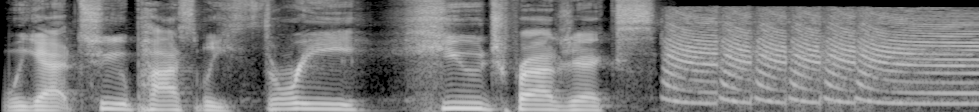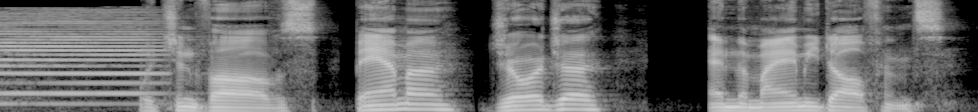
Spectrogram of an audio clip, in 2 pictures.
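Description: Man, podcast host, casual upbeat patter, middle-aged, mid pitch. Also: takes it slowly, long pauses, fairly bright tone, soft background music.

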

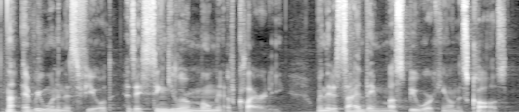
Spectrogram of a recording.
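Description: A man hosting a podcast, reading scripted narration in a steady, even way. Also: low voice, fast talker, loud music behind the voice. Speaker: podcast host.

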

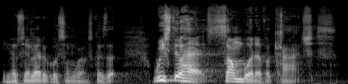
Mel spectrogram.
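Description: A middle-aged American man, a guest in an interview, tells his story in a casual, streetwise way, repeating phrases and often saying "you know what I'm saying." His low voice is sing-song and very fast, a little mellow and slightly rough.

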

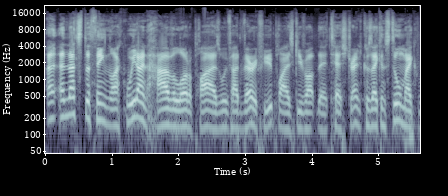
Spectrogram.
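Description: A man's voice: on the high side, brisk, pushed and bright. A man with an Australian accent co-hosting a sports radio show, casually analysing the game on a close mic. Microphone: close studio broadcast microphone.

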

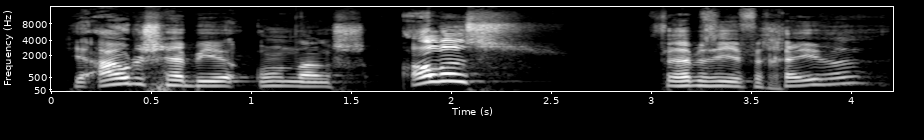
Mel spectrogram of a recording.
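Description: A man with a fairly high voice delivers reaction commentary. He is blunt and openly disbelieving, swears freely and stumbles over repeated words as he talks it through. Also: sing-song, moderate pace.

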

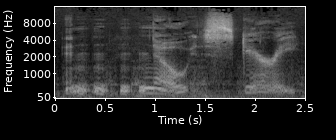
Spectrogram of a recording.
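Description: A woman speaking haltingly and searching for words, often in a breathy half-whisper, with clear noise behind her. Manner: halting, searches for words, repeats short agreements. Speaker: group member.

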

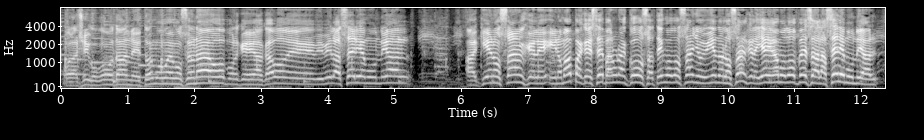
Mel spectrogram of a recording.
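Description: A man voices a brash baseball player in a radio comedy sketch, bragging, teasing, and chuckling in a put-on Caribbean Spanish accent that drops the R. His very high voice is sharp and fairly quick, heavily acted, with faint music behind.

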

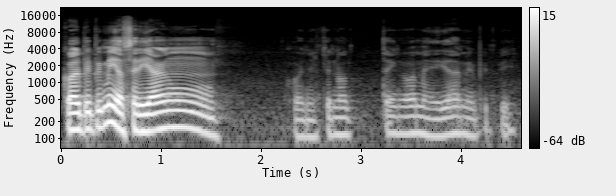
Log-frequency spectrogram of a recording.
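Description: A man's voice: medium pitch, moderate pace, mellow. A man with a Venezuelan accent, co-hosting a podcast in slangy, playful, joking casual chat into a studio microphone. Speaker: podcast co-host.

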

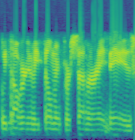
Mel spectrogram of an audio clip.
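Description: Bright-voiced man filmmaker, lo-fi sound. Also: mid-range voice, little pitch movement, rapid-fire, clean tone, dry recording. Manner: rambling, many fillers and restarts. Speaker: hunting filmmaker guest. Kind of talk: casual interview talk.

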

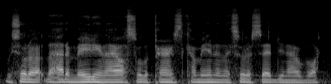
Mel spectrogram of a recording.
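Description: A man's voice: lowish voice, level tone, rapid-fire, a little mellow. A man from country Australia with an Australian accent, telling stories casually with lots of fillers and restarts. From country New South Wales, Australia. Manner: rambling with many fillers and restarts. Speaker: guest, former rugby league player. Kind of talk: casual storytelling.

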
